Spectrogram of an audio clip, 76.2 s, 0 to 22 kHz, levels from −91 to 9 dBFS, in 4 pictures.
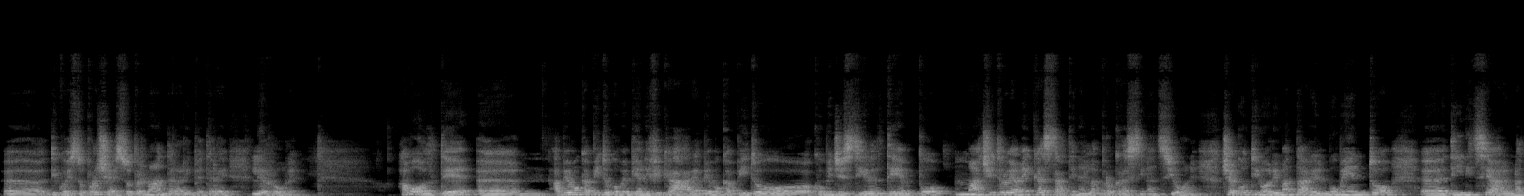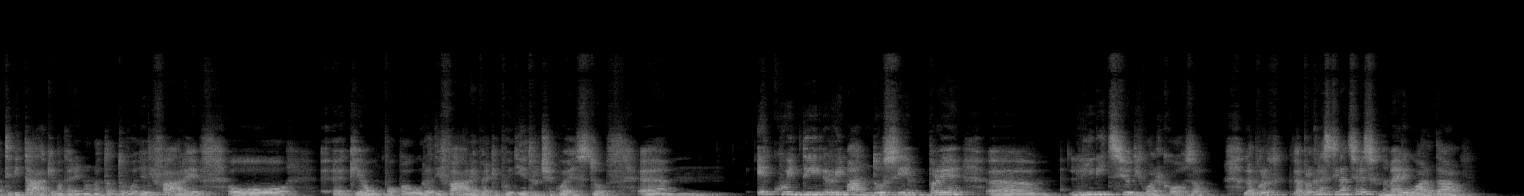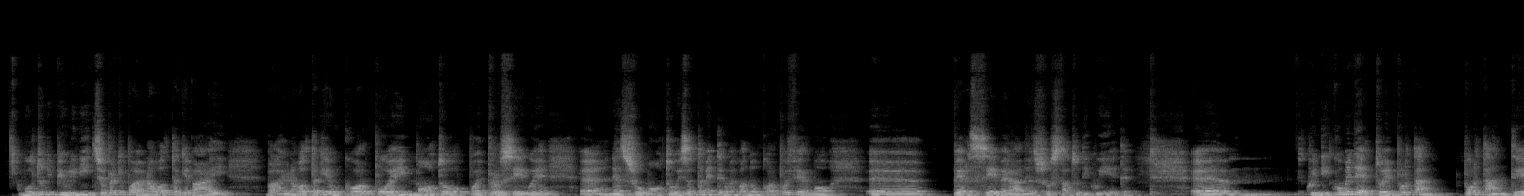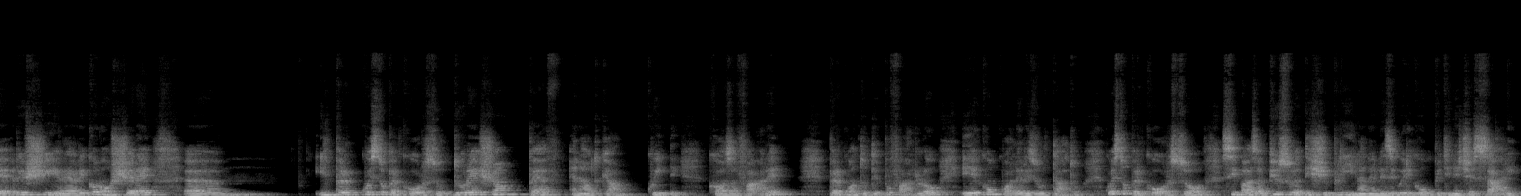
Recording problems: off-mic speech; far
room echo; slight; dies away in 0.4 s

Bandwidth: 16 kHz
